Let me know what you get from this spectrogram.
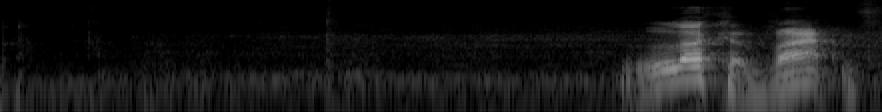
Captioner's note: sheers whirring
